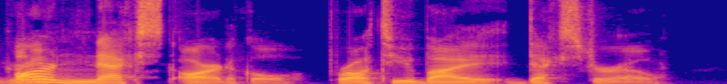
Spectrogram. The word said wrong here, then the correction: Dexerto: Dexerto. – Is it? – Dexerto. I say Dexerto.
